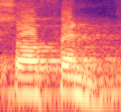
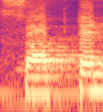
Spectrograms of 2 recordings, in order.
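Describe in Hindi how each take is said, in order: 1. बीच में कोई t ध्वनि नहीं बोली जाती है। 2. बीच में t ध्वनि बोली जाती है।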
